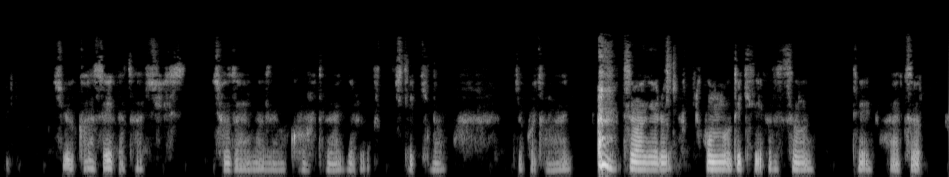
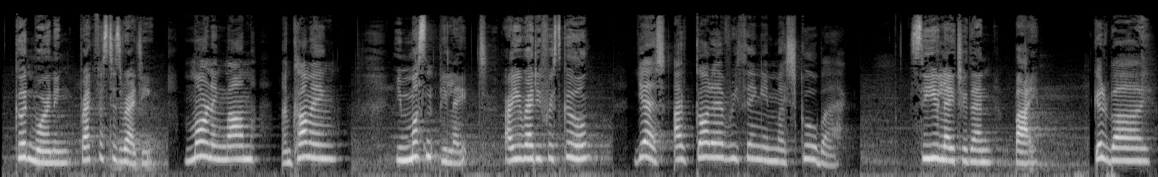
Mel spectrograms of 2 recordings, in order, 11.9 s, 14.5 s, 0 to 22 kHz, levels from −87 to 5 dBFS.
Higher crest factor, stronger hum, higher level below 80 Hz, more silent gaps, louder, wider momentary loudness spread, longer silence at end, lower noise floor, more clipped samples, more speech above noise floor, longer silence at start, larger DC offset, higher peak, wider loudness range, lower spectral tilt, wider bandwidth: first, 26 dB vs 18 dB; neither; second, -58 dBFS vs -48 dBFS; neither; second, -25 LUFS vs -16 LUFS; first, 20 LU vs 14 LU; first, 0.35 s vs 0.1 s; first, -78 dBFS vs -44 dBFS; neither; first, 53 dB vs 28 dB; first, 0.65 s vs 0.2 s; neither; about the same, 0 dBFS vs 0 dBFS; first, 15 LU vs 3 LU; first, -5.5 dB/octave vs -3 dB/octave; second, 10.5 kHz vs 16.5 kHz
